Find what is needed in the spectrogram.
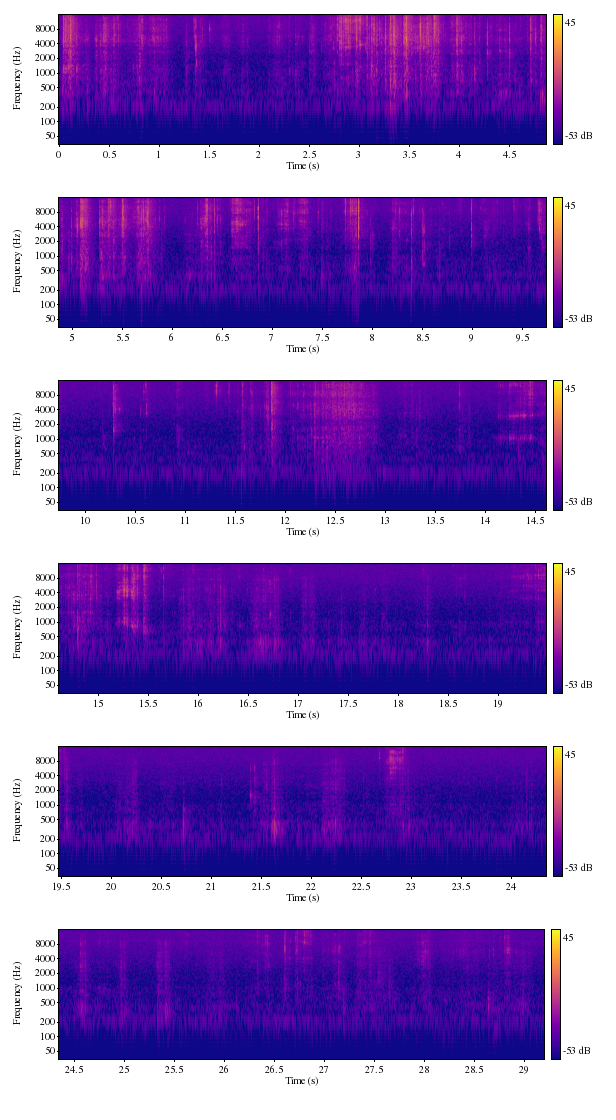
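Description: Crunchy Flamin' Hot Cheetos being chewed close to the microphone. The crunching is loudest for a few seconds starting about three seconds in, then thins to scattered softer crunches. About halfway through, the chip bag rustles as it is tipped up to the mouth.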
